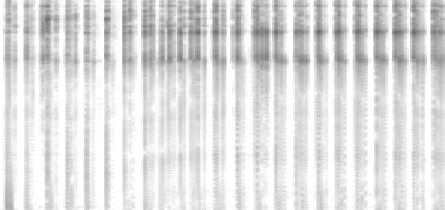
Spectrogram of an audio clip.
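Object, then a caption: Clear plastic jar filled with seashells. A clear plastic jar full of seashells is shaken and tapped with long nails. It makes a quiet, rapid, uneven series of bright, crisp clicks and rattles, mostly high in pitch, and each one stops almost at once.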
